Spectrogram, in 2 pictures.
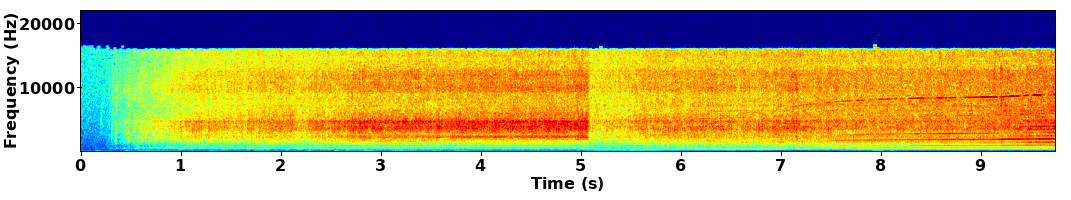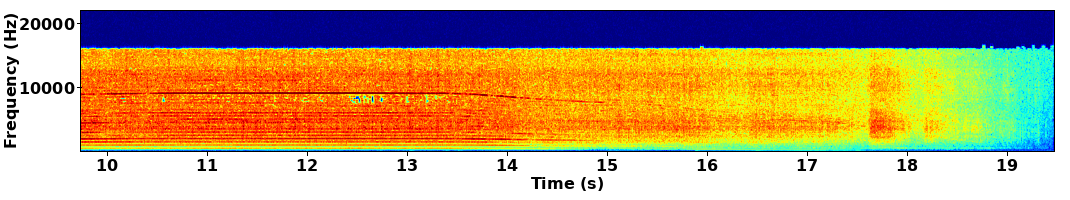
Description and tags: Unfiltered recording of a rotary tool being turned on and revved up and down through its several speeds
